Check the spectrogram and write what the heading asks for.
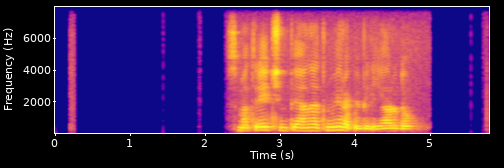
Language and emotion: Russian, neutral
